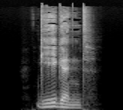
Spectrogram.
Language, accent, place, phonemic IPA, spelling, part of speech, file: German, Germany, Berlin, /ˈɡeːɡənt/, Gegend, noun, De-Gegend.ogg
- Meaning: area, region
